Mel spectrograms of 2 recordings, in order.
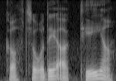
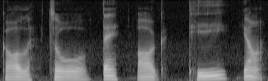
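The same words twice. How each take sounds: First: Said in the usual way. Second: Very slow, separated syllables. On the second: Shown as a demonstration. Teacher joining both parts of janitor, syllable by syllable. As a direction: sound out the whole word one syllable at a time. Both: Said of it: "it'll sound like this".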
